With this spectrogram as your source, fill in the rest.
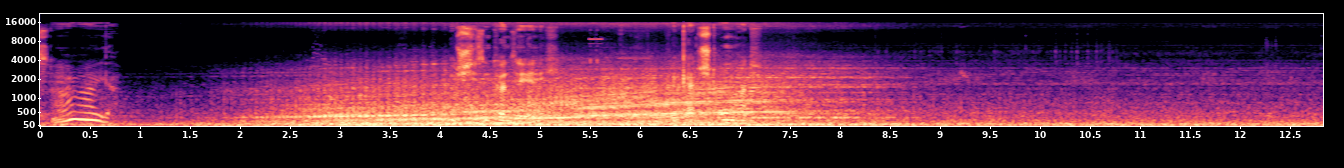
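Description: A spaceship engine hums, swelling and rising in pitch, then settling.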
